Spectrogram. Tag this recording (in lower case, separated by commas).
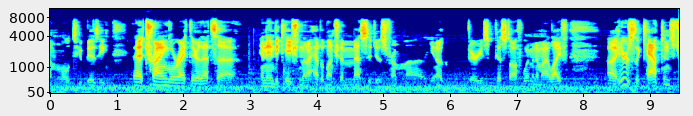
speech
